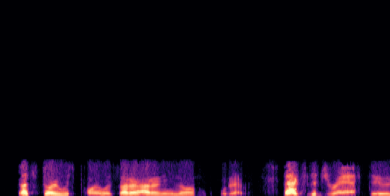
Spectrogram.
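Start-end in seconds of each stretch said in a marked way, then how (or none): none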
